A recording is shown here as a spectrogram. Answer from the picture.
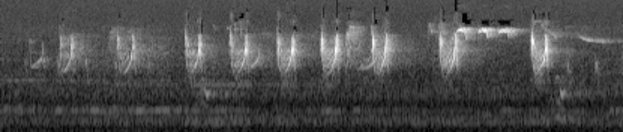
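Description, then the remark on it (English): A blue Eurasian nuthatch sings a steady series of about a dozen clear, repeated whistled notes, loud, over a low background rumble, while running head-down along the trunk of an oak tree. “Look up now along the oak tree's trunk, where you'll come across some interesting birds, such as this blue nuthatch, running down the tree's trunk upside down in an acrobatic pose.”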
